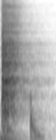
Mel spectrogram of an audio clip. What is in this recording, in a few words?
nineties steel snare drum D key; snare drum samples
